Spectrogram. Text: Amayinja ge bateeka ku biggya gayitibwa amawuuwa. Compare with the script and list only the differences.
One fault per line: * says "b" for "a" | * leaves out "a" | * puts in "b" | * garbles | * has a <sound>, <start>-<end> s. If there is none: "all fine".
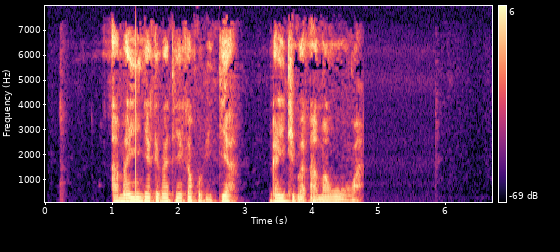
all fine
